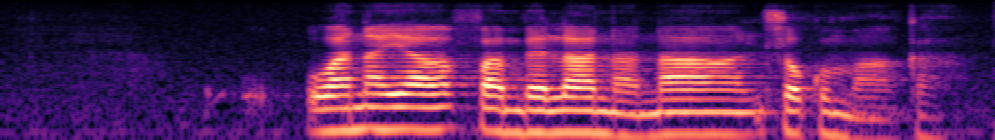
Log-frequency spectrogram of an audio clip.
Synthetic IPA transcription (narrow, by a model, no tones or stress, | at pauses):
wanajafambɛlanananɬokum̤aːka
